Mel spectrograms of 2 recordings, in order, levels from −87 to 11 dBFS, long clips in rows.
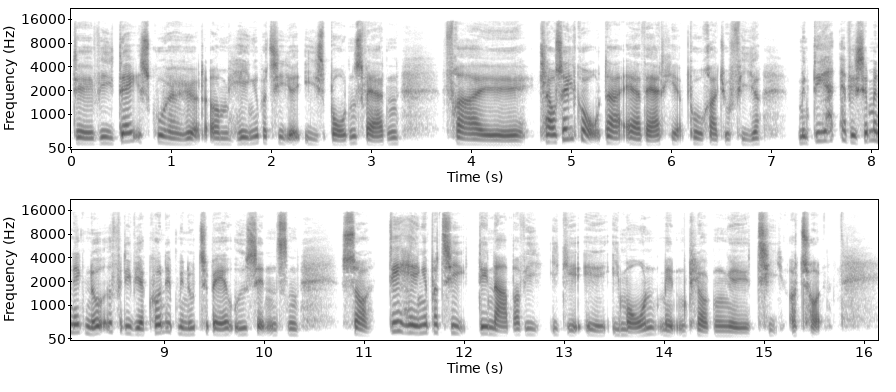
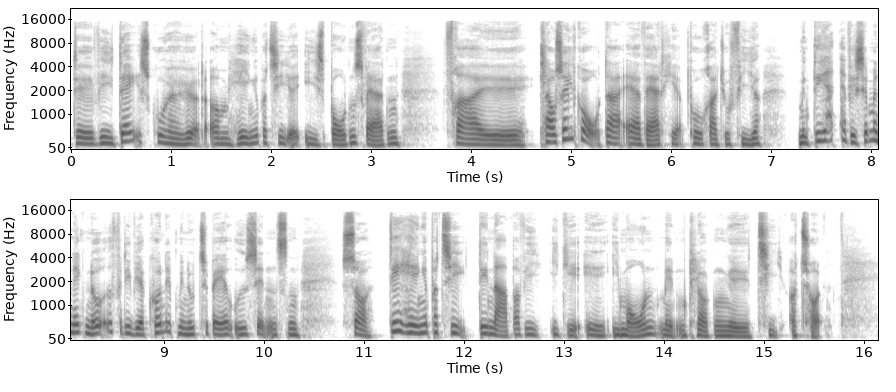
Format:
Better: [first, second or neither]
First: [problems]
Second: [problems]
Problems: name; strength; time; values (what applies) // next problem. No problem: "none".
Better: second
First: thin; very; fading below 350 Hz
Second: none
